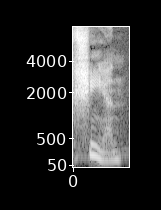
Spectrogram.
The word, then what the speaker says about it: Sheehan: Facebook page is Sheehan Marketing Strategies. And my Twitter is Jeff Sheehan.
